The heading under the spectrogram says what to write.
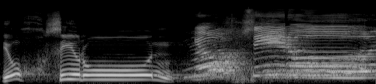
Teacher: خا کو موٹا کر کے پڑھیں گے · سین کو باریک رکھیں گے، را پر پیش ہے، را کو پر پڑھیں گے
